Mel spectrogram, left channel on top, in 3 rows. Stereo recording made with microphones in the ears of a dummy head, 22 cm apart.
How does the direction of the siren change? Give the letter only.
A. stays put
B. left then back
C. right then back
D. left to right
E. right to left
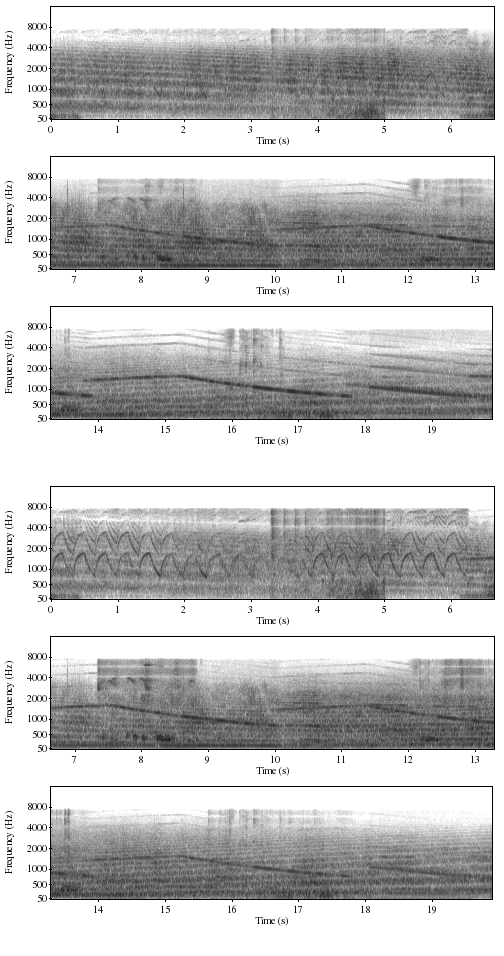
E.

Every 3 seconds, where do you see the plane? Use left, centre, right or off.
left, left, left, centre, right, right, right.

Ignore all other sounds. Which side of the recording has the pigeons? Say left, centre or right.
right.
